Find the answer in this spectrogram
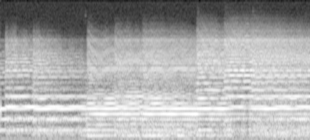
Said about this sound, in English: Rhythm guitar too, which for me is a very subtle chorus.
